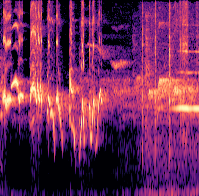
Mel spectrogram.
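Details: White-rumped shama song with many voices, a rapid run of chattering, warbled notes for about a second and a half, then softer drawn-out whistles over faint background hiss.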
